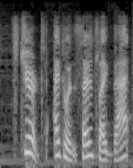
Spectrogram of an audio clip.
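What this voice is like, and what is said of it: Imitates another person's voice. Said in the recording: “does a good impersonation ... It's uncanny.”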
